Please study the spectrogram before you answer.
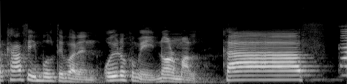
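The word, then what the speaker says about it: قاف: ফা তারপর কফ কফ কফটা একটু ভিন্ন হ্যা এটা আমারটা শুনেন শুনে উচ্চারণ করার চেষ্টা করব করুন কফ কফ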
